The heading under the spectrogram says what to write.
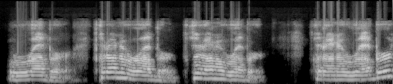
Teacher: vejam como os R sempre são bem Enrolados não importa onde eles seja no começo da palavra ou no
